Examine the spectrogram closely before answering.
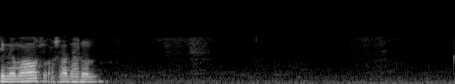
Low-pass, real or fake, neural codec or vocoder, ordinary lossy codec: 3.6 kHz; real; none; none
